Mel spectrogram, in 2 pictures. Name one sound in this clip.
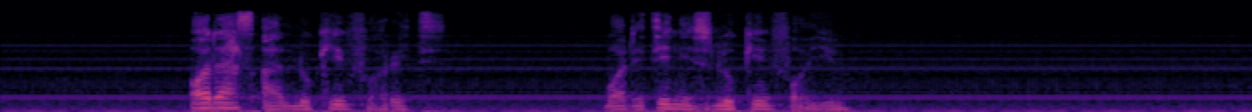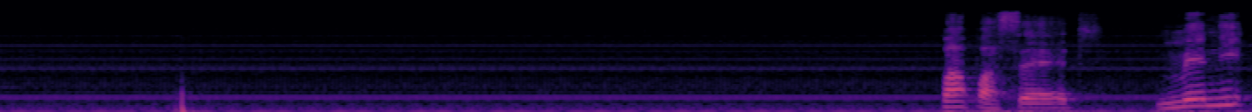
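A man speaks with emphasis through a microphone in short bursts, with pauses between.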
